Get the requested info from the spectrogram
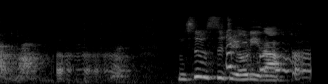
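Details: Indoor pet Yorkshire Terrier talking back after being scolded for causing mischief; a woman's scolding voice, then a drawn-out, wavering, whiny grumbling vocalisation lasting over a second, rising and falling in pitch.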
